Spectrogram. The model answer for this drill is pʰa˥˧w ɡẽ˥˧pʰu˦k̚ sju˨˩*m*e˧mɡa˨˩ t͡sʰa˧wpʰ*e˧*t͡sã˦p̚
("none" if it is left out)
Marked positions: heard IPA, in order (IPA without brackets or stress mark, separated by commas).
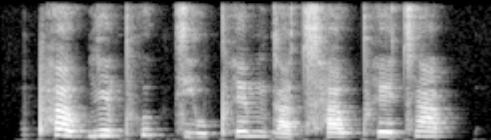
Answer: pʰ, e˧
